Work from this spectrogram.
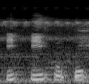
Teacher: संवृत स्वर इ उ मुख पूरा बंद होता है।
